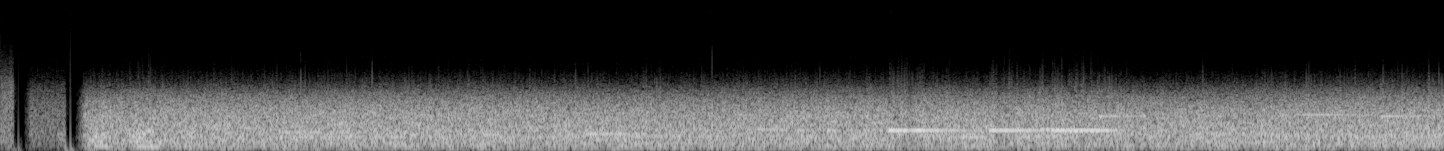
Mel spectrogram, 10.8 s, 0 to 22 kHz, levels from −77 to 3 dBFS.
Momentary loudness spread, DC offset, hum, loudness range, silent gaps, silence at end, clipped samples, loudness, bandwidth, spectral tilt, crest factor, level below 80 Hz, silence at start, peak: 4 LU; under 0.1%; none; 2 LU; none; 0 s; under 0.1%; -16 LUFS; 4.5 kHz; -10 dB/octave; 12 dB; -32 dBFS; 0 s; -2 dBFS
